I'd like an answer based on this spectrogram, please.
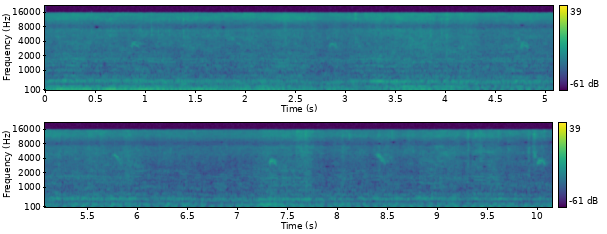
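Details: Steady hum of worker honey bees at a feral colony with nonstop traffic. Droning bands hold throughout, over a heavy low rumble early on that gives way to a fluttering pulse.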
